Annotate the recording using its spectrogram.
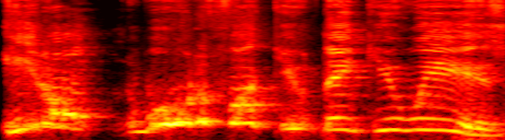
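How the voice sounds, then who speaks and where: This is a man's voice. He talks at a very slow pace. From Cleveland, Ohio. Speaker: streamer and commentator. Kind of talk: casual live stream commentary. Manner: animated, repetitive.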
